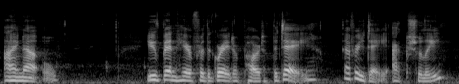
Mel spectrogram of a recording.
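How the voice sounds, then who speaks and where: A woman's voice: on the low side, lively intonation, brisk, husky. A woman playing a stern, devoted librarian. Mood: cool. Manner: stern, reproachful. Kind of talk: audio horror drama acting.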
